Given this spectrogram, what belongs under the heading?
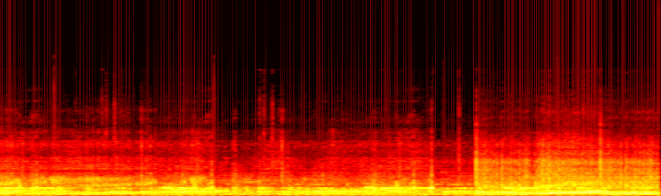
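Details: Stomach growling (borborygmi): a continuous low gurgling rumble with shifting pitch.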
